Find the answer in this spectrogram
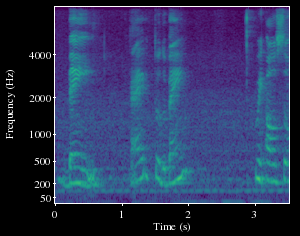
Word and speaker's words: bem: But this bang is not exactly bang that we use. That's why I added the in, because we have the sound of E in the middle of bem, tudo bem. So this is like bem in, but faster, bem, okay, tudo bem.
